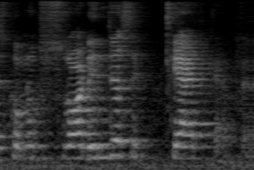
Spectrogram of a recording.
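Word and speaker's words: Schrödinger: इसको हम लोग श्रोडिंजर्स कैट कहते हैं। श्रोडिंजर्स कैट, श्रोडिंजर्स एक साइंटिस्ट है, श्रोडिंजर्स प्रोनाउंस करते हैं, श्रोडिंजर्स कैट बोल सकते हैं आप उसको।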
